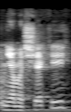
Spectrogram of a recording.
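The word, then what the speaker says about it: Nyamasheke: Is that how, did I pronounce it right? Nyamasheki?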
